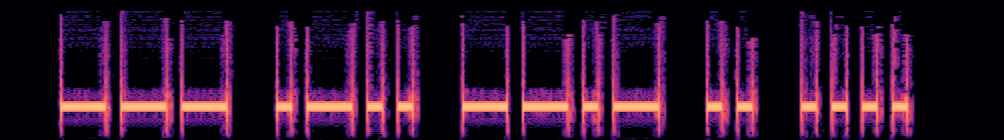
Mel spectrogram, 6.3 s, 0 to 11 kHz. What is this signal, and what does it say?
Morse code, heard as a keyed tone, about 13 wpm, 800 Hz. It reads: OLQIH
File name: LEZIONI / 7 GF9Z / 7 G 12wpm 2055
